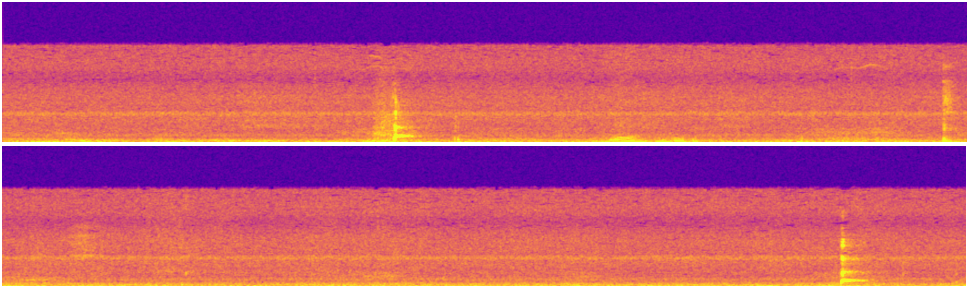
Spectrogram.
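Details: Recorded in a hospital: faint, sharp hiccup sounds about three times over ten seconds against steady room hiss; hiccups.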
